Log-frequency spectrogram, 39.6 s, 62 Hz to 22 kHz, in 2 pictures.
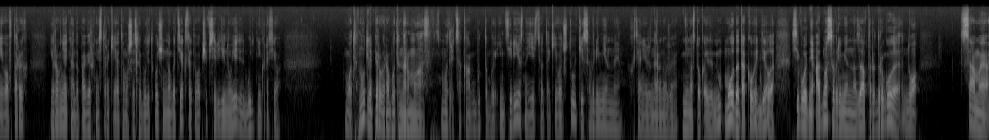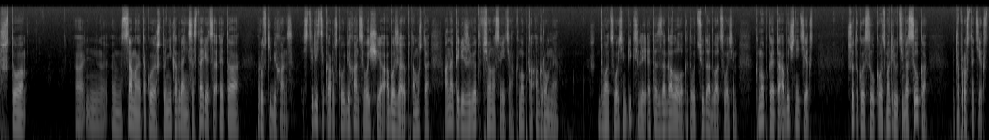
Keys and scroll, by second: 0.8 shift+p, 5.9 space, 9.2 shift+g, 11.6 space, 36.4 space.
